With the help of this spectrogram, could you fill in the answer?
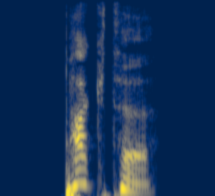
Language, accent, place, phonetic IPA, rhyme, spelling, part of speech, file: German, Germany, Berlin, [ˈpaktə], -aktə, packte, verb, De-packte.ogg
- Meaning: inflection of packen: 1. first/third-person singular preterite 2. first/third-person singular subjunctive II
